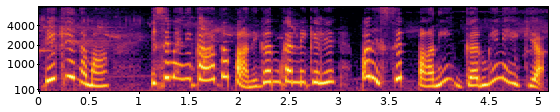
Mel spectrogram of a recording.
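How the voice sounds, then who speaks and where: A woman's voice: sing-song, moderate pace, a little mellow. A woman voicing a spoiled young female cartoon bird who whines and accuses her stepsister. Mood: whiny accusing. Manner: whiny, accusing, shrill.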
